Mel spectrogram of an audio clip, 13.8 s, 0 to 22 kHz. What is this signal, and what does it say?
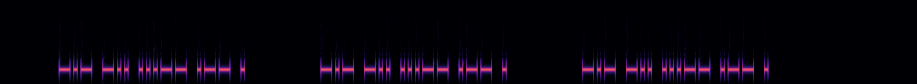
Morse code, heard as a keyed tone, about 22 wpm, 700 Hz. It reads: KD3WE KD3WE KD3WE
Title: USA Call Signs - 5 Characters - Repeated 3x - 22wpm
